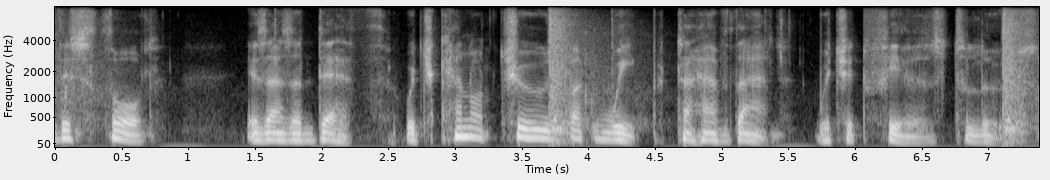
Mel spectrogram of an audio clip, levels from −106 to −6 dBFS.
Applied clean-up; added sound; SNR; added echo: none; Gunshot, gunfire; 14 dB; none.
